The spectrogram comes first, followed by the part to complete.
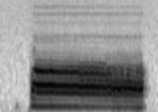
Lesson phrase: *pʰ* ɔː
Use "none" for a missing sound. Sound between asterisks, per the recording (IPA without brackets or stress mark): p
